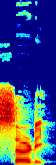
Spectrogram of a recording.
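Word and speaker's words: SerDe: what is s/e rde it is pronounced sir d and how sturdy is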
